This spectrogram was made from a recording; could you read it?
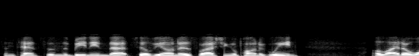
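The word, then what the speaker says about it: Silviana: Tarna reports that Egwene spends half her days with Sylvana. It's Sylviana or Sylvana? – Sylviana. – Yeah. Then I've been saying it wrong, too bad.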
